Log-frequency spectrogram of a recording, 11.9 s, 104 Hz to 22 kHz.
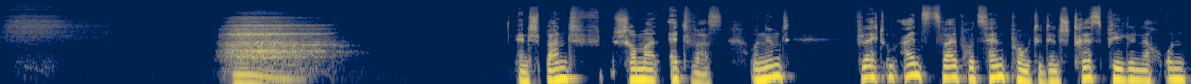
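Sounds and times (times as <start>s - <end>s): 
person breathing deeply to calm down: 0.0s - 1.4s, 2.2s - 3.7s
loud drawn-out exhale turning into a voiced sigh: 2.2s - 3.7s
speech: 5.2s - 11.9s.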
